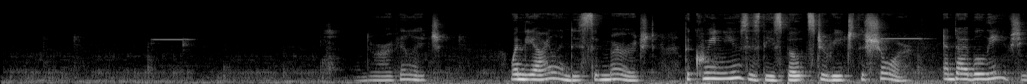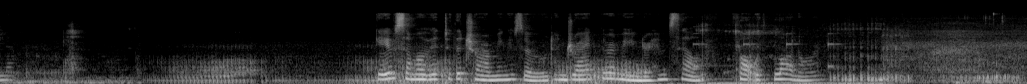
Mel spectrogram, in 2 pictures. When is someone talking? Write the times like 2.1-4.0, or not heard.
3.5-10.4, 14.0-18.5.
